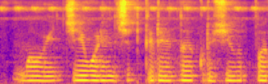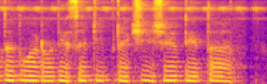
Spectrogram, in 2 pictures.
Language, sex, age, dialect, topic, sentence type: Marathi, male, 25-30, Standard Marathi, agriculture, statement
